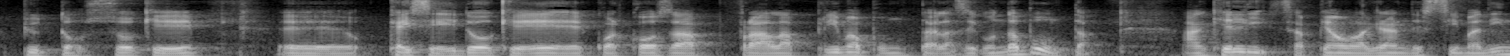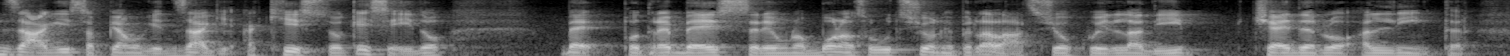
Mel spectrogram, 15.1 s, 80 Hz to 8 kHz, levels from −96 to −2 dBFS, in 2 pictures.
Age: 30-49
